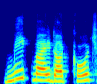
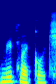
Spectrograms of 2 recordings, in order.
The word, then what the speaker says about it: Meetmy.coach: Meetmy.coach or Meet.my.coach? Yeah, Meetmy.coach. You can also say Meet.my.coach, not a problem.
